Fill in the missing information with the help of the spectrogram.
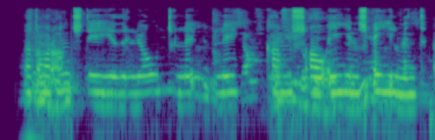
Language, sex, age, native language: Icelandic, male, 13, Icelandic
